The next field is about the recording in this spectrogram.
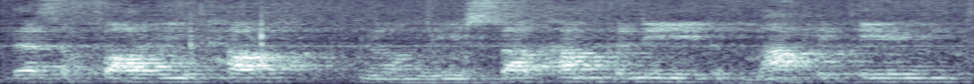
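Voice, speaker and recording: A man's voice: mid-range voice, little pitch movement. Man speaking in an echoey room. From Taiwan. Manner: halting, many fillers and restarts. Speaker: company founder giving a talk. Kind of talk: conference talk to a small audience. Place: hotel meeting room, indoors. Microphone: far camera, no handheld mic. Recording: echoey room from far off, noisy.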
